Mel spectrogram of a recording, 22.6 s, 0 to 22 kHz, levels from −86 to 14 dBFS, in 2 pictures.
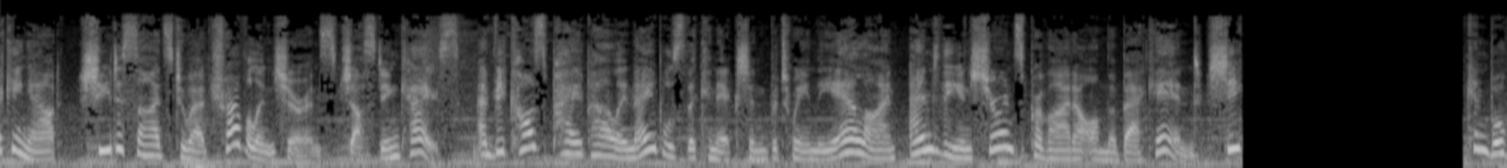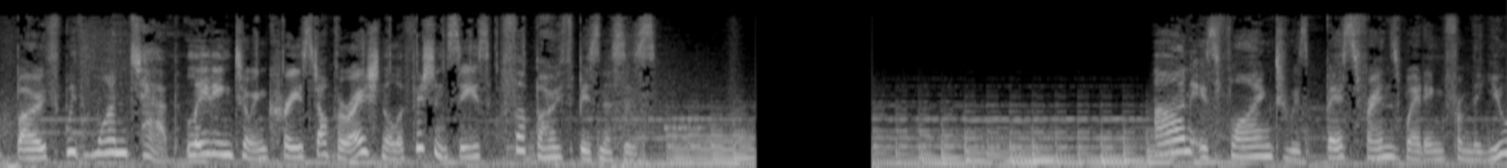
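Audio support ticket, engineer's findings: Rebuffering stall, two occurrences. Player buffer underrun, playback halted until more audio downloaded. Hard cut to silence at 9.31 s, held about 1.66 s, resumes at 10.98 s exactly where it stopped. Second at 16.97 s, about 0.87 s gap, resumes 17.84 s. No content dropped, only dead air inserted, roughly 2.5 s total added. Probable component: network delivery or client buffering, not the encoder.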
